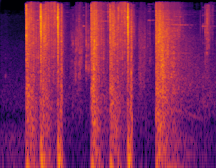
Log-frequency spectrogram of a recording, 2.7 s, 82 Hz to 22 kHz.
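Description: AK-15 assault rifle fire in the online battle royale game Ring of Elysium: three loud bursts of rapid automatic shots, each several rounds long, with brief pauses between them and no talking.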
